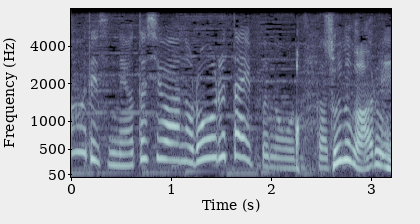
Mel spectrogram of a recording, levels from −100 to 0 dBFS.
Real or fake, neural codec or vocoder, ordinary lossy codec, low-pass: real; none; none; 7.2 kHz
